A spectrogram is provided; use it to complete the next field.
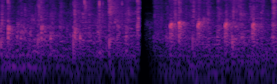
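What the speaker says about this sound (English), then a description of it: "Can we support the winners with a round of applause" Crowd applause at a Republic Day celebration for school prize winners, a moderately loud, uneven patter of clapping with a brief dropout in the middle before it resumes.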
